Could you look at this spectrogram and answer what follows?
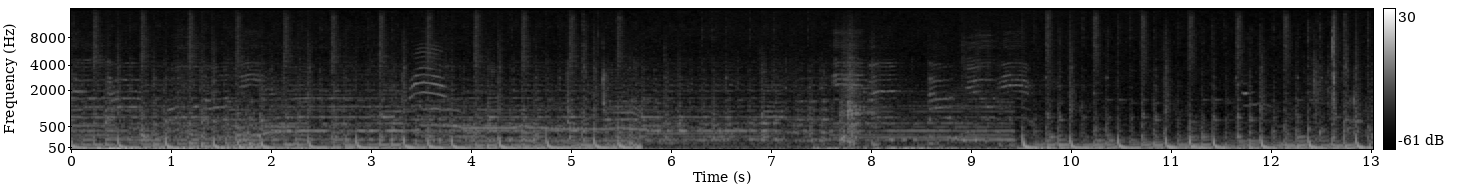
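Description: Repeated cat meows from a Minecraft video game cat, several short calls spaced over the stretch amid game background music and effects, with no talk.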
